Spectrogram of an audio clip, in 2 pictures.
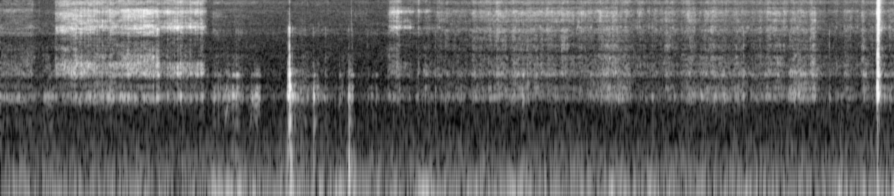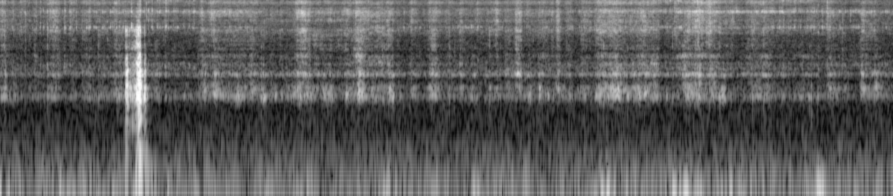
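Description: Fire hose stream spraying water onto a burning car: a steady hiss and hum, broken by a few sharp pops, the two loudest about halfway through.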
